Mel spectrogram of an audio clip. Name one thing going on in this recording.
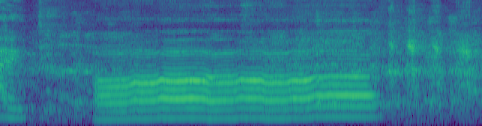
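A man holds a long sung note through a microphone.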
